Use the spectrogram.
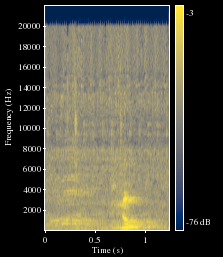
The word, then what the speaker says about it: know: KNOW को क्या बोलेंगे, कैसे उच्चारण करेंगे? नो। दोनों नो हुए ना।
